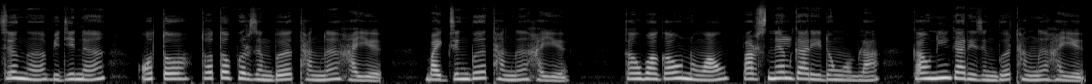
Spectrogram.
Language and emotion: Bodo, neutral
